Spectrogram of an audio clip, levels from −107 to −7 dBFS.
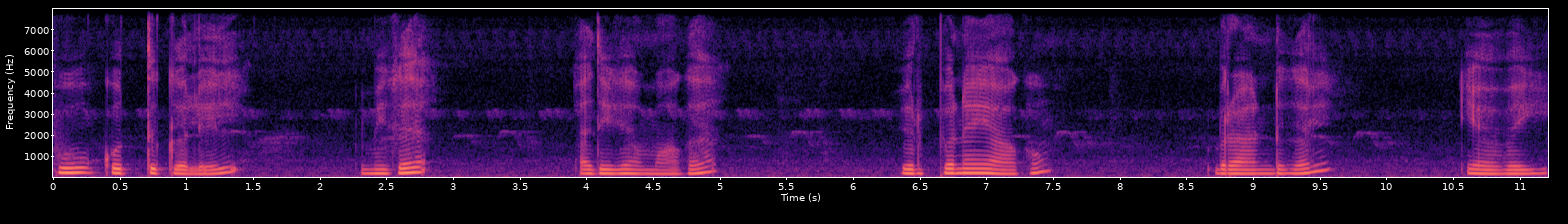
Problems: low volume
